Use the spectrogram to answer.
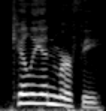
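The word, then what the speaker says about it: Cillian Murphy: Pronunciation. Oh my god, dude. You're so right. Killian Murphy.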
